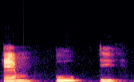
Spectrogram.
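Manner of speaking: "M U I" spelled out slowly, each letter separate. Shown as a demonstration. Teacher demo: "M U I" said as separate letters, slow. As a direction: lecturer shows students how to read acronyms, spelling "M U I" letter by letter, slowly. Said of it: "tanda-tanda pemenggalan untuk memudahkan pengucapan".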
